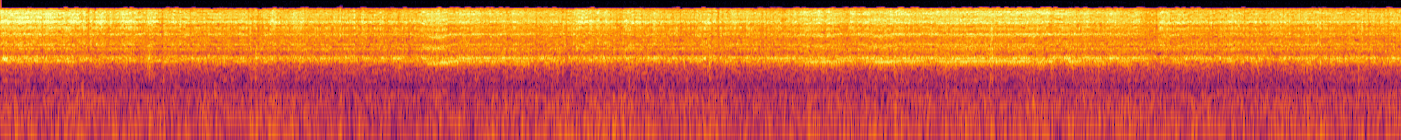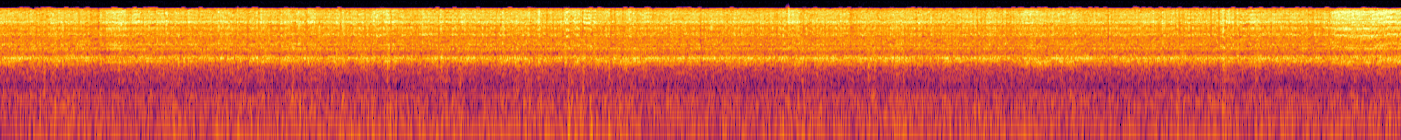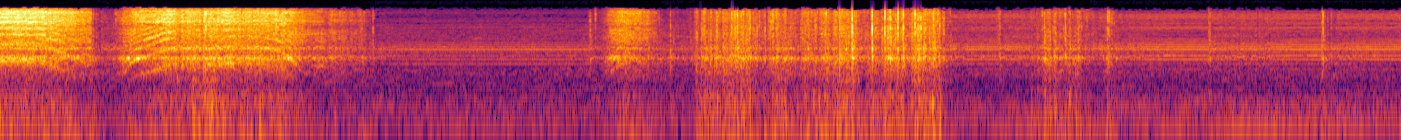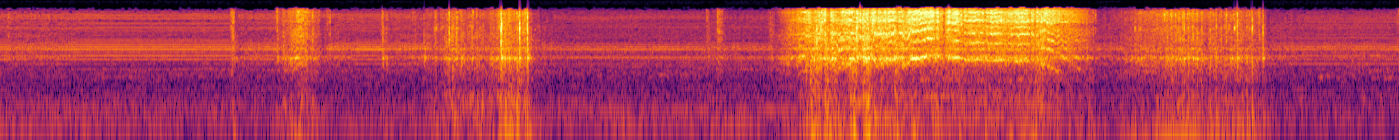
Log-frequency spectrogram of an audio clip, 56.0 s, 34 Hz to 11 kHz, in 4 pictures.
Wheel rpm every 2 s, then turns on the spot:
230, 230, 230, 230, 230, 230, 230, 230, 230, 230, 240, 230, 240, 230, 130, 110, 0, 30, 30, 20, 0, 0, 10, 20, 20, 210, 80, 20.
34-38 46-48 52-56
